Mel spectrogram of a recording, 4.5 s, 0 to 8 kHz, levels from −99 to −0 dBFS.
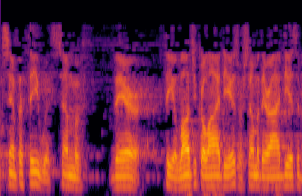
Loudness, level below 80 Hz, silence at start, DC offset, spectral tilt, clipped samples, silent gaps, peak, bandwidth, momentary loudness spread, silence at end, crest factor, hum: -27 LUFS; -62 dBFS; 0 s; under 0.1%; -10 dB/octave; under 0.1%; none; -8 dBFS; 5.8 kHz; 8 LU; 0 s; 18 dB; none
